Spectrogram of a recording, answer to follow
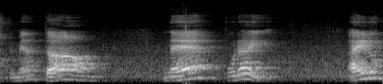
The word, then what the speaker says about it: pimentão: E a palavra pimentão, chame a palavra pimentão, você vai ver que ela tem o tio, né, na última sílaba, e ela é uma palavra o quê? Oxítona.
